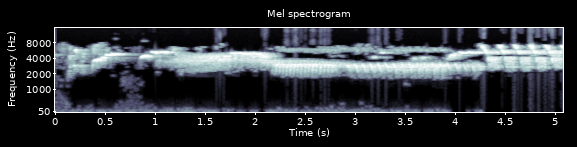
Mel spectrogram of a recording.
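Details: Excited canary delivering a long rolling trill that dips lower in the middle and rises again, finishing with quick repeated high notes; a faint low hum underneath at first.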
